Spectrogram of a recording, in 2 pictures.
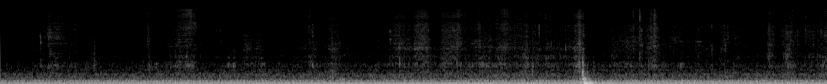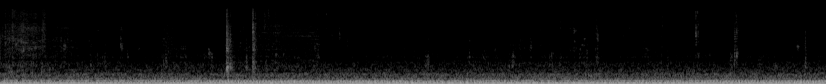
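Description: Steady low hum inside a parked car with the engine running, under quiet chewing and small rustles of sandwich wrappers. One short dull thump about six seconds in.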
